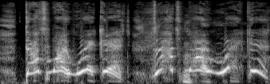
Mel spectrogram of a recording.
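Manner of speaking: put-on, very high, delighted, happy shriek. Speaker retelling how the listener reacted at the Ewok Village, imitating happy screaming. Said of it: "screaming, because you were so happy".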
